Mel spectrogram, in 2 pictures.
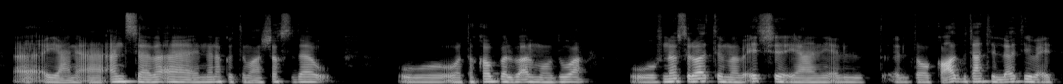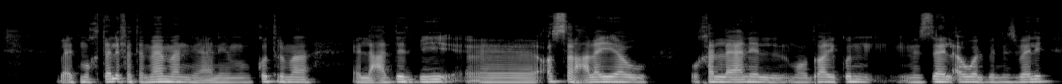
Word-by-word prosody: آآ -, -, -4 dB
يعني، 100 Hz, -2 st, -1 dB
آآ 100 Hz, +4 st, -2 dB
أنسى 125 Hz, -3 st, +2 dB
بقى 115 Hz, -2 st, +1 dB
إن 110 Hz, +1 st, -2 dB
أنا 120 Hz, +1 st, 0 dB
كنت 115 Hz, -2 st, -9 dB
مع 100 Hz, -1 st, -2 dB
الشخص 120 Hz, +3 st, -5 dB
ده، 115 Hz, 0 st, +1 dB
و -, -, -6 dB, 0.7 s
وأتقبل 105 Hz, +3 st, -1 dB
بقى 115 Hz, 0 st, +2 dB
الموضوع، 115 Hz, +1 st, -1 dB, 0.4 s
وفي 105 Hz, +3 st, -2 dB
نفْس 135 Hz, 0 st, +2 dB
الوقت 140 Hz, 0 st, +3 dB
ما 110 Hz, -3 st, +1 dB
بقيتش 140 Hz, +5 st, -1 dB
يعني، 100 Hz, -3 st, 0 dB
الت 105 Hz, 0 st, -6 dB
التوقعات 105 Hz, +4 st, +2 dB
بتاعتي 130 Hz, 0 st, 0 dB
دلوقتي 125 Hz, +3 st, +1 dB
بقت 110 Hz, -1 st, -2 dB, 0.6 s
بقت 105 Hz, +3 st, -3 dB
مختلفة 120 Hz, +3 st, +1 dB
تمامًا، 120 Hz, +2 st, +3 dB
يعني 100 Hz, -3 st, -2 dB
من 100 Hz, 0 st, -6 dB
كثر 125 Hz, +3 st, 0 dB
ما 110 Hz, -1 st, 0 dB, 0.4 s
اللي 100 Hz, -2 st, +1 dB
عديت 105 Hz, +5 st, +3 dB
بيه 120 Hz, 0 st, +1 dB
آآ 105 Hz, -1 st, -2 dB
أثّر 130 Hz, -1 st, +2 dB
عليّا، 115 Hz, +4 st, +4 dB
و 110 Hz, -2 st, 0 dB, 0.4 s
وخلى 120 Hz, -1 st, +2 dB
يعني 115 Hz, +2 st, +3 dB
الموضوع 105 Hz, 0 st, -1 dB
يكون 115 Hz, 0 st, 0 dB, 0.2 s
مش 105 Hz, 0 st, -6 dB
زي 120 Hz, -1 st, +5 dB
الأول 120 Hz, 0 st, +2 dB
بالنسبة 110 Hz, +1 st, -2 dB
لي، 125 Hz, +1 st, +1 dB
110 Hz, 140 wpm, -24 LUFS, 105-120 Hz, 0.7 s, زي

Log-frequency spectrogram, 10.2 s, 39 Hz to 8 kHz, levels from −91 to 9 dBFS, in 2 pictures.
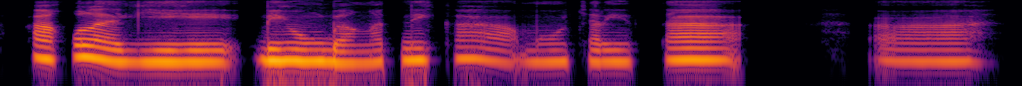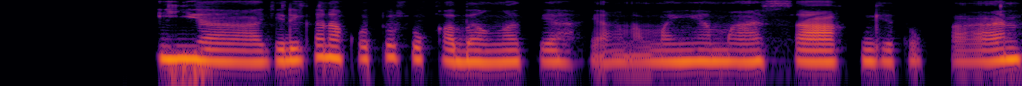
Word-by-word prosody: Aku 215 Hz, +1 st, +4 dB
lagi 175 Hz, -3 st, +4 dB
bingung 190 Hz, -2 st, +7 dB
banget 170 Hz, +1 st, -1 dB
nih 200 Hz, 0 st, +2 dB
Kak, 200 Hz, -6 st, -5 dB
mau 175 Hz, 0 st, -6 dB
cerita. 200 Hz, +3 st, +1 dB, 0.7 s
Ah 180 Hz, 0 st, -7 dB, 1.1 s
iya, 190 Hz, -5 st, -2 dB
jadi 190 Hz, +1 st, -5 dB
kan 240 Hz, -, -4 dB
aku 220 Hz, -, -14 dB
tuh 235 Hz, -, -9 dB
suka 210 Hz, -4 st, -13 dB
banget 175 Hz, +1 st, -8 dB
ya, 175 Hz, -, -11 dB, 0.2 s
yang 85 Hz, +1 st, -16 dB
namanya 175 Hz, -, -8 dB
masak 175 Hz, 0 st, -6 dB
gitu 180 Hz, 0 st, -14 dB, 0.2 s
kan, 180 Hz, -, -6 dB
180 Hz, 130 wpm, -23 LUFS, 175-200 Hz, 1.1 s, bingung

